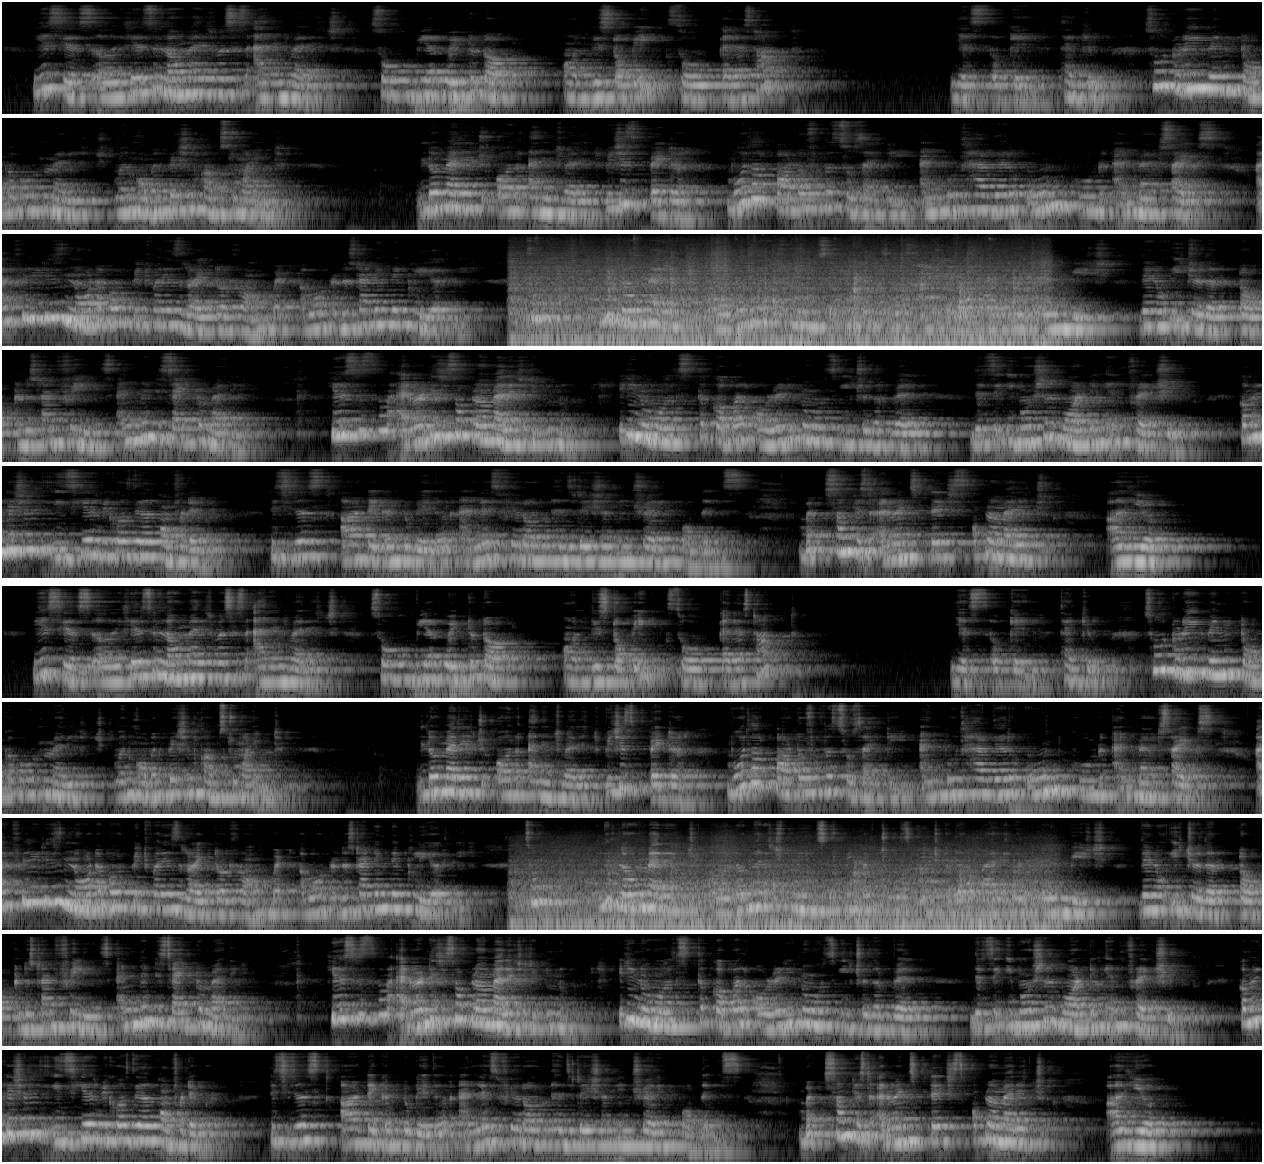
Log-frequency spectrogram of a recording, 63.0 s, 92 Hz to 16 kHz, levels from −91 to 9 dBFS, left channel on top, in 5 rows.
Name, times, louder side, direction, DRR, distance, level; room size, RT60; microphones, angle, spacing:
voice 1, 0.3-3.3 3.8-5.2 5.6-7.7 9.5-11.2 11.4-15.4 16.8-19.5 19.9-24.6 25.1-29.8 30.4-30.8 31.1-36.2 36.6-40.2 41.1-47.0 47.5-49.6 50.2-52.6 53.1-57.7 58.4-60.9 61.5-61.9, equal, 85° right, 6 dB, 5.1 m, -31 dB
sound 1, 30.3-35.7, left 1 dB, 70° left, 4.2 m, -35 dB
20.0 x 17.5 x 10.0 m, 1.0 s
head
